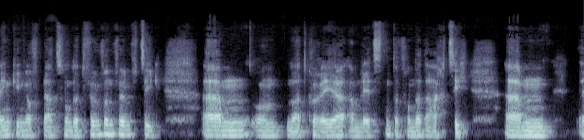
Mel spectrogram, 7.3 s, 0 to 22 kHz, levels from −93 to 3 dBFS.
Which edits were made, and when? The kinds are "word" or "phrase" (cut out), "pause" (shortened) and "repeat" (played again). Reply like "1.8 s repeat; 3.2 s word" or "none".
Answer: 3.1 s word; 4.9 s word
